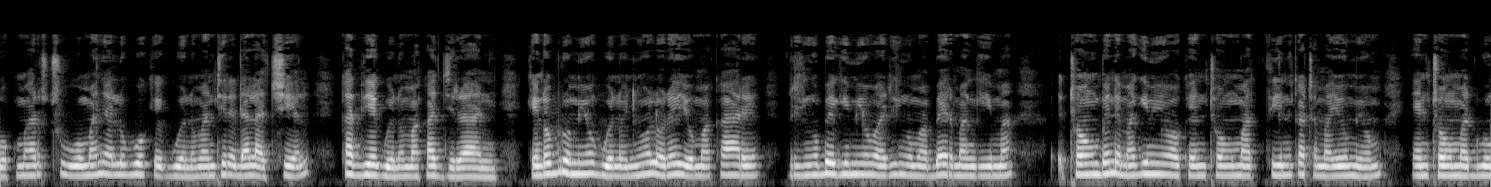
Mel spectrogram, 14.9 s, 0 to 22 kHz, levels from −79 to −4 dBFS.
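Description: From start to finish the speech carries plainly audible codec damage, most likely MP3 compression at a low bitrate, roughly in the region of 48 kbps. The treble stops abruptly at 11.3 kHz, where the encoder has discarded the upper band to save bits. Below that, weak frequency components are dropped and restored from frame to frame, giving sibilants a swirly, watery texture with metallic chirps, and consonant onsets sound smeared rather than crisp.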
